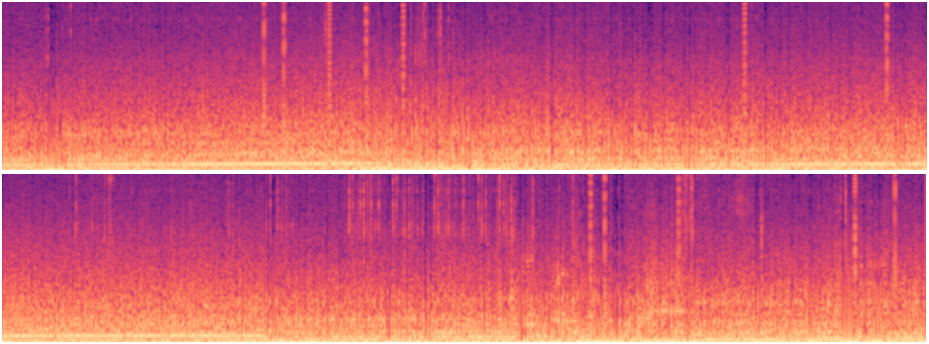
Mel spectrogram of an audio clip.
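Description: A car engine roars loudly at high revs from inside the cabin.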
